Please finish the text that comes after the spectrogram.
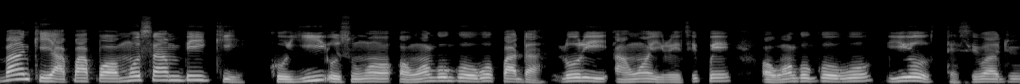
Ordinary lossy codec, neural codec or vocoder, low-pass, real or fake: none; vocoder, 24 kHz, 100 mel bands, Vocos; 9.9 kHz; fake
